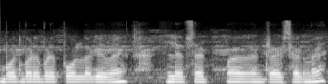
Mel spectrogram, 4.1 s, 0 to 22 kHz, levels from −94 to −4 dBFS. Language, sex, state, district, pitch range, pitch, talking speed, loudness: Hindi, male, Chhattisgarh, Kabirdham, 130-135 Hz, 135 Hz, 175 wpm, -14 LUFS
